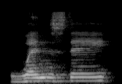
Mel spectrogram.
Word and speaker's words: Wednesday: should be pronounced differently now silent letters yes please stress them enough on the board cross out the letter and say that we do not pronounce this one be very careful in this example we have island wednesday be careful to cross out the letters and of course focusing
